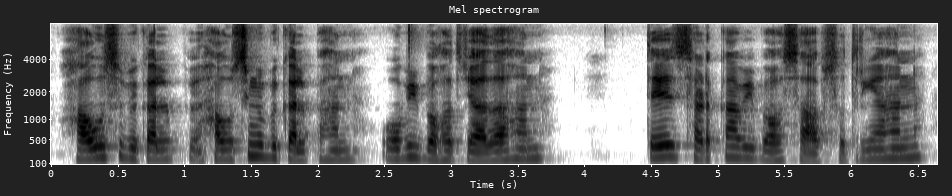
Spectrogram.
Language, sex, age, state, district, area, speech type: Punjabi, male, 30-45, Punjab, Rupnagar, urban, spontaneous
